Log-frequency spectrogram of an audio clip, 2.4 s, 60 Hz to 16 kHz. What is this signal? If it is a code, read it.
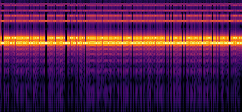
300-baud modem data.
